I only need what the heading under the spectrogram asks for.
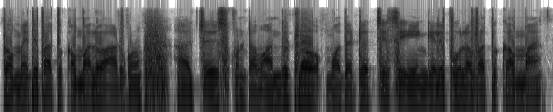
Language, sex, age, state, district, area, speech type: Telugu, male, 18-30, Telangana, Sangareddy, rural, spontaneous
